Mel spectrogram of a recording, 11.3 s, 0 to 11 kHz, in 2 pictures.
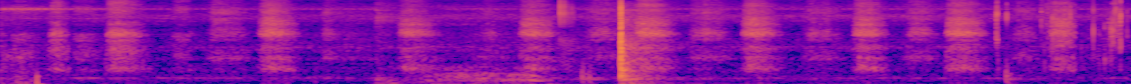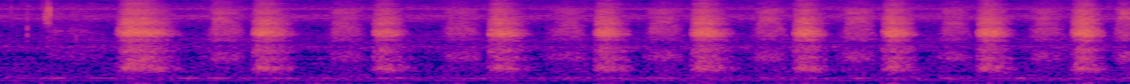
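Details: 15-year-old, 4.4-kg male Chihuahua with persistent cough after tracheal surgery, extraluminal prosthesis and permanent tracheostomy, with laryngeal paralysis and collapse and dynamic pharyngeal narrowing on expiration: rapid, harsh, rhythmic noisy breaths.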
